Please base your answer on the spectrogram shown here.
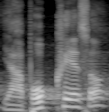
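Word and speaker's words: יבק: 그러니까 야곱이 야복강에서 싸웠다라는 것을 히브리어 하면 야코브가 야보크에서 야베크했다.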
